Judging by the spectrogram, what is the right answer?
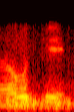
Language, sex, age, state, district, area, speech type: Tamil, male, 30-45, Tamil Nadu, Mayiladuthurai, urban, conversation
